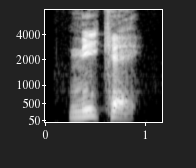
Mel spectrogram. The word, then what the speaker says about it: Nike: Nikkei, what's that? Do you remember that? That's actually really good pronunciation of the Greek word that John overuses in these four verses. Victory. Nike. Where Nike gets its name.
